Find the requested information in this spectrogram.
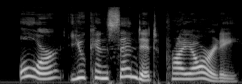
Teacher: Notice the stress on or, which emphasizes that there is another possibility.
